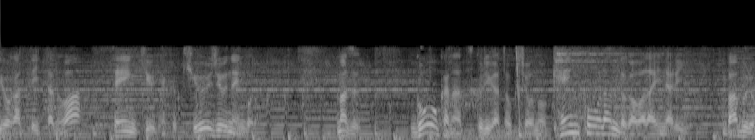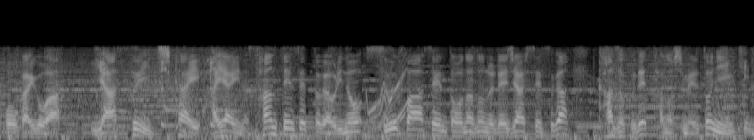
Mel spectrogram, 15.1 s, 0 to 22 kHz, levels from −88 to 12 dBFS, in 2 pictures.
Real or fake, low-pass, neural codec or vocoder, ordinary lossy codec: real; 5.4 kHz; none; none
